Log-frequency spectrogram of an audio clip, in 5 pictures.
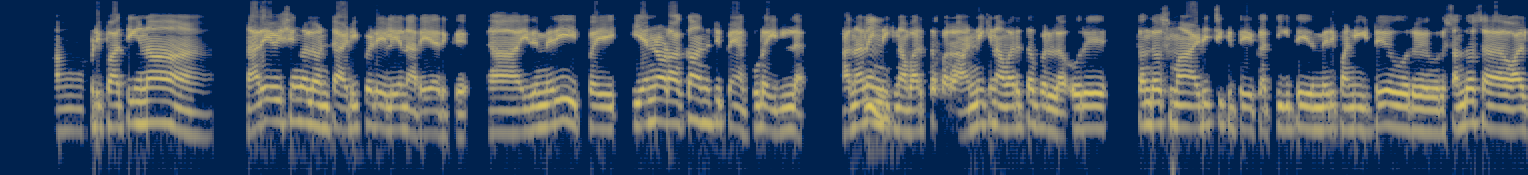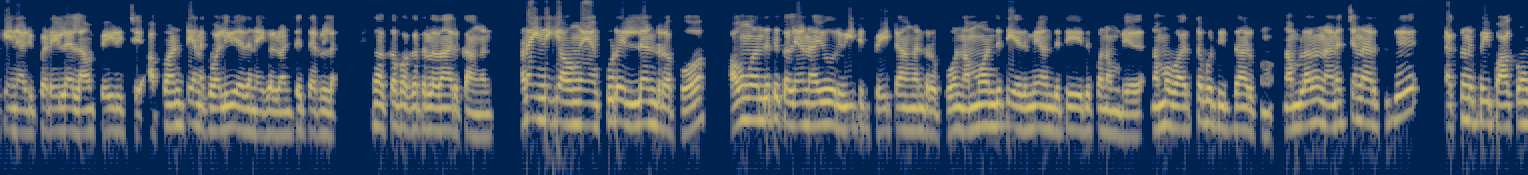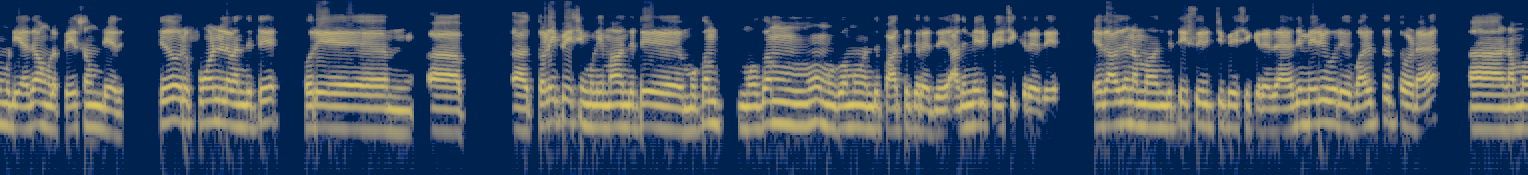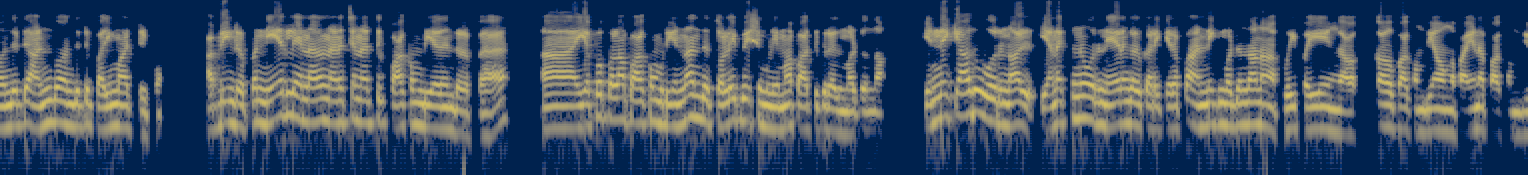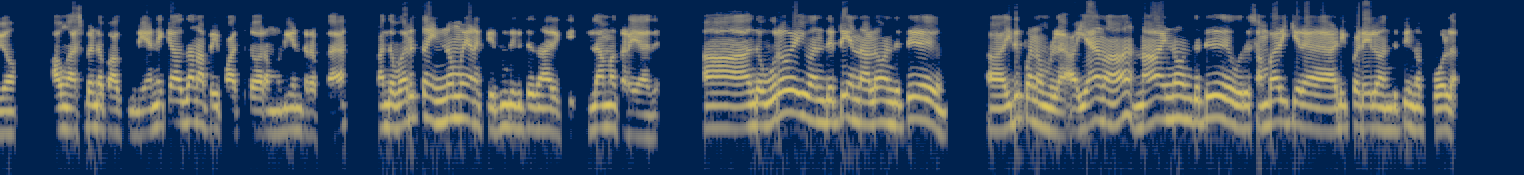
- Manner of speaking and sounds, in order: in English: "போன்ல"; "பரிமாறிக்குவோம்" said as "பரிமாற்றிக்கும்"; in English: "ஹஸ்பண்ட்ட"
- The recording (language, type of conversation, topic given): Tamil, podcast, தொடரும் வழிகாட்டல் உறவை எப்படிச் சிறப்பாகப் பராமரிப்பீர்கள்?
